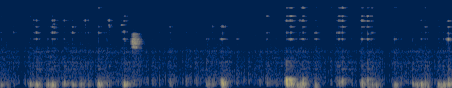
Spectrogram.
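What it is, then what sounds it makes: Metal dagger. Long nails tap the steel blade and ornate cast-metal dragon hilt of an unsheathed dagger lying on cloth. The result is a quiet, uneven series of short, dull taps with faint high metallic pings that stop almost at once, with no lasting ring.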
